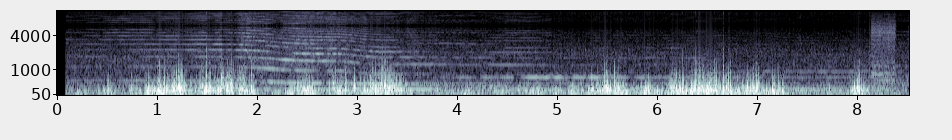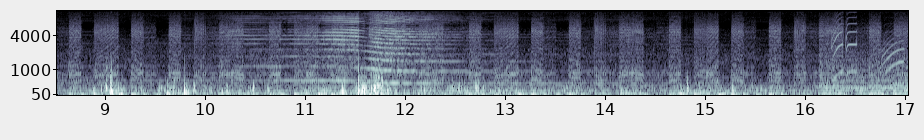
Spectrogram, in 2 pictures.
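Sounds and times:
model aircraft motor fly-by: 0.1 - 7.2, 7.8 - 16.2
wind buffeting microphone: 0.1 - 16.2.

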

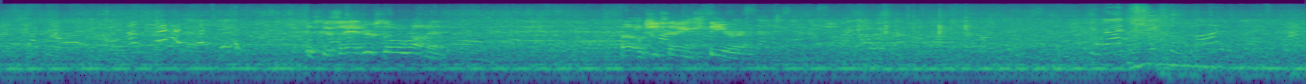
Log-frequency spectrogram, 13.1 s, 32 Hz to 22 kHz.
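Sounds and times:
cars idling in low rumble: 0.0 - 13.0
voices talking: 0.0 - 13.0.

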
